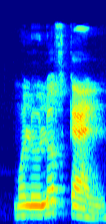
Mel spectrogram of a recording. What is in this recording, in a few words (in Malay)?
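"meluluskan", Malay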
